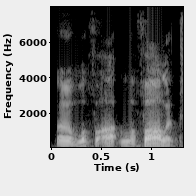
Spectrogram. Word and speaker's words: La Follette: Well, I grew up in a little town called La Follette, Tennessee. L-A and then space, capital F-O-L-L-E-T-T-E. But a lot of people pronounce it La Follette.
